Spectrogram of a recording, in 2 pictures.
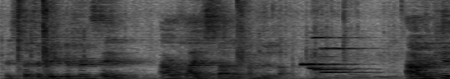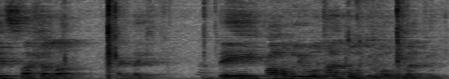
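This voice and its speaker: Over music, a man from Bangladesh with a slightly high voice and lively intonation speaks at a moderate pace, giving an informal religious talk to a study circle in a private house. He repeats points and uses tag questions to get agreement, recorded from a distance in an echoey room.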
